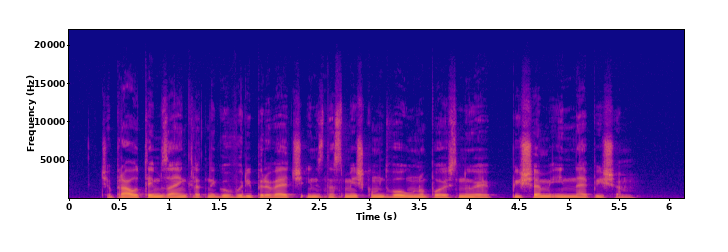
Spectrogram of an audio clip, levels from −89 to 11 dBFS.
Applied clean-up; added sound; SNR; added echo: none; none; none; none.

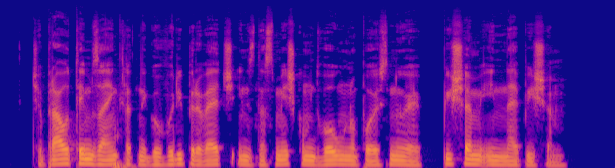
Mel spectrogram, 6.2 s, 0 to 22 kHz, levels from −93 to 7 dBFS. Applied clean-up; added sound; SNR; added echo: classical method spectral subtraction.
